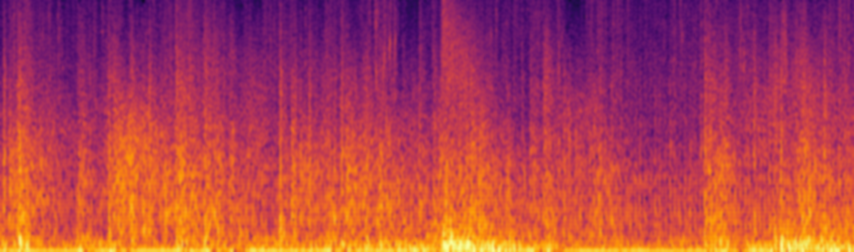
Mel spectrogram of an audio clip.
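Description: Footsteps crunch over dirt and gravel.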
